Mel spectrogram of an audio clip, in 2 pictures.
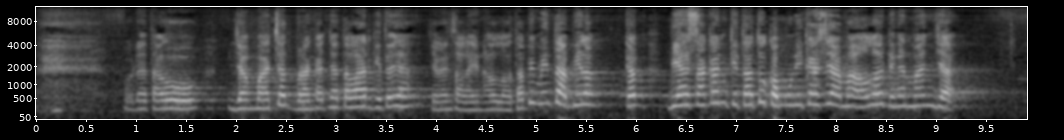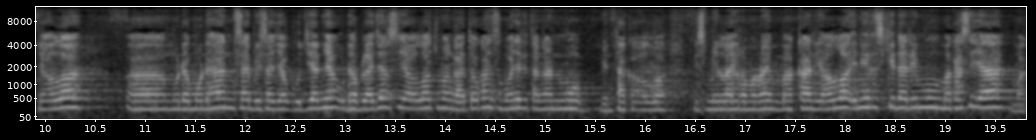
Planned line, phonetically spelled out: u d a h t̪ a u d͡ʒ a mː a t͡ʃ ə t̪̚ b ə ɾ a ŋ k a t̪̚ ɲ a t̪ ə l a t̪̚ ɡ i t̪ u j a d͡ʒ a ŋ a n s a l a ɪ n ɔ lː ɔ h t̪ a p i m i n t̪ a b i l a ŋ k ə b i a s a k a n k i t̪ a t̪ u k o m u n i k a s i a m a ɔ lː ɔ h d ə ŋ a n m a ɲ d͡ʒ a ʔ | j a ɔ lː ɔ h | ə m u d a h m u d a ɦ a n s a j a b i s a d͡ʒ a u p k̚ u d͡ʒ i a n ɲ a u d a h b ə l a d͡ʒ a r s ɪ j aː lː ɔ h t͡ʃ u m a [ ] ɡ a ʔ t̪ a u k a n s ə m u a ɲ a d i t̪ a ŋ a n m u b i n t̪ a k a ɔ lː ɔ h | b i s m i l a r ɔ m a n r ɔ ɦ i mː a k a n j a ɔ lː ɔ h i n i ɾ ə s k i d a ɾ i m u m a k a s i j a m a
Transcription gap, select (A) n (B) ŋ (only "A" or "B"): B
